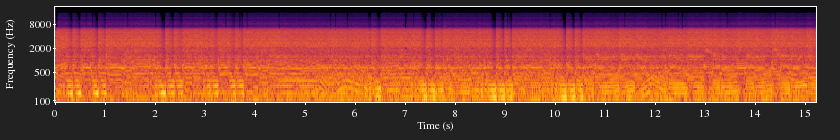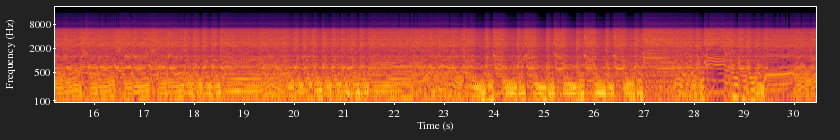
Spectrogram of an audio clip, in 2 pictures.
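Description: Distorted electric guitar playing a heavy metal riff with rhythmic low chugs, through an amp sim and an impulse response of a Marshall 1960 cabinet with a Celestion Vintage 30 speaker, captured with a single sE V7X microphone.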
